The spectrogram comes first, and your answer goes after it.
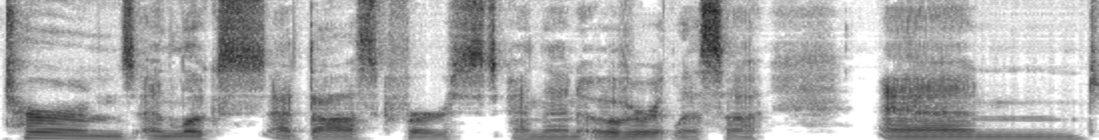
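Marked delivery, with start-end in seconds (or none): none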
